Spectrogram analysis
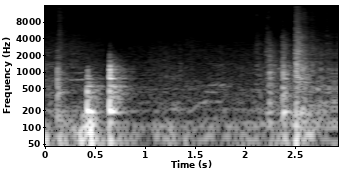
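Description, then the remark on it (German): Several sharp knocks on a wooden office door, a quick group of three followed by a pause and another short burst, distinct, with faint room noise behind. “Alles klar, da klopfe ich ja.”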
